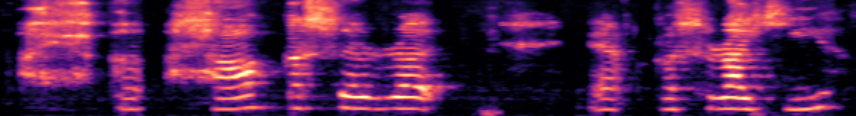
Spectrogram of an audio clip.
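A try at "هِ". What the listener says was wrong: Yeah, ha should be softer.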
